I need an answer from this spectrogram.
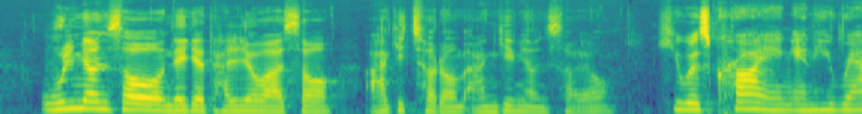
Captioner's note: speaking in Korean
